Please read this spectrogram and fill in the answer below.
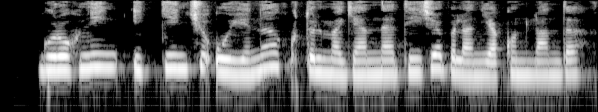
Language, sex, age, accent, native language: Uzbek, female, 18-24, Sirdaryo, Uzbek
